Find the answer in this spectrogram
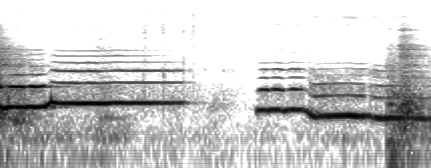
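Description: A girl humming long held notes: one note for about two seconds, a short break, then a lower note that steps down partway through.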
